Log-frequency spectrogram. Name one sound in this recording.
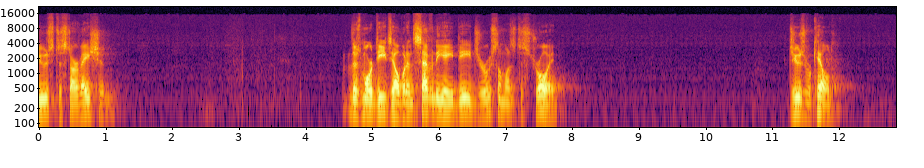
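A man speaks slowly and earnestly into a microphone, with long pauses.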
